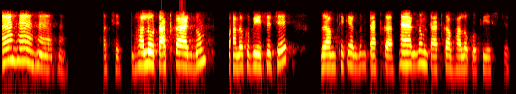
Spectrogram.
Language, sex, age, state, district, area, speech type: Bengali, female, 45-60, West Bengal, Purulia, rural, conversation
